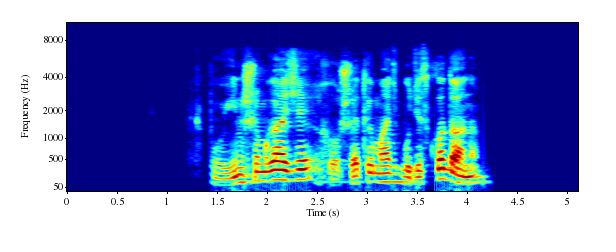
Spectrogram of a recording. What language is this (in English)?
Belarusian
